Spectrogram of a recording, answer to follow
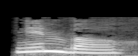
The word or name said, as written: nimbo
